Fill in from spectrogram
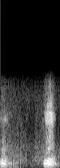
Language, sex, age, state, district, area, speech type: Tamil, male, 60+, Tamil Nadu, Perambalur, rural, conversation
